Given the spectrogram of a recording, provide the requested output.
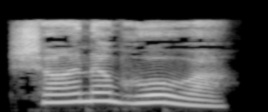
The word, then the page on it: ಶಾನಬಾವ: kannada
